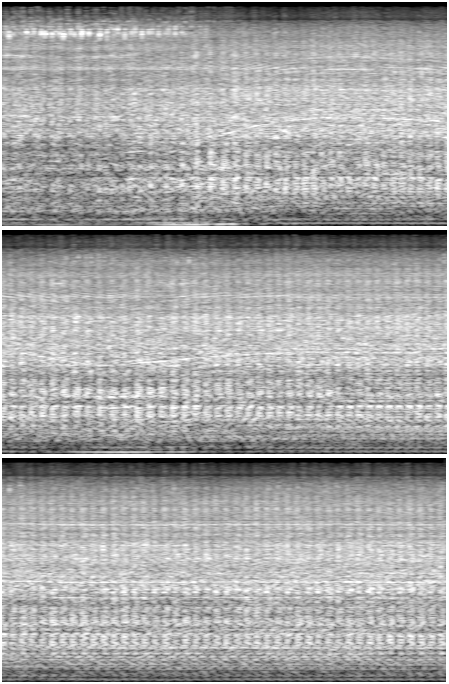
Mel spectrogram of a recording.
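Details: Subaru STI engine at idle with a hard, rapid knocking clatter that sounds like rod knock, piston slap or a spun bearing, but was caused by a bad belt tensioner.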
